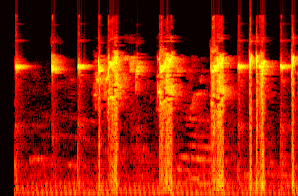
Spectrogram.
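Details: Cobalt lovebird, a young paud bird, calling in a sequence of sharp high chirps and squeaks with short gaps, some notes rasping and harsh, faint low rhythmic pulsing beneath.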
